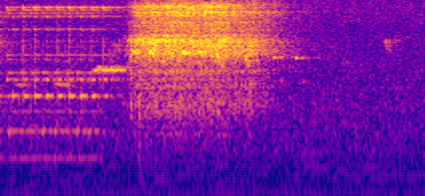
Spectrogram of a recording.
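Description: A mobile game plays a short rushing whoosh.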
